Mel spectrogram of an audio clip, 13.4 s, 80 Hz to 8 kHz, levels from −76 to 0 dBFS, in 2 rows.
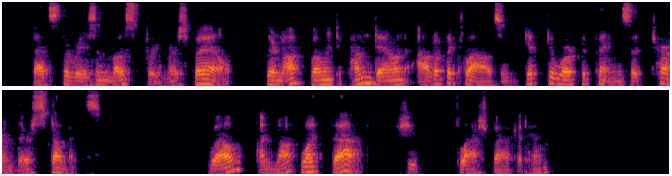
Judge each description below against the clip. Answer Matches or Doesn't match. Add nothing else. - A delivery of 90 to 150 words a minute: Doesn't match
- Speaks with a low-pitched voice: Matches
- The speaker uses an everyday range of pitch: Matches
